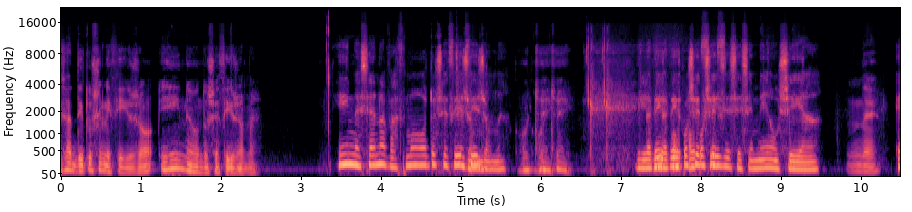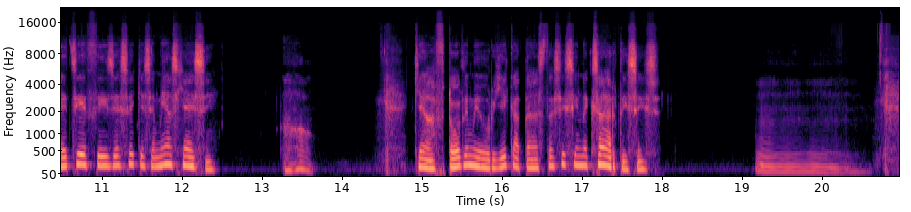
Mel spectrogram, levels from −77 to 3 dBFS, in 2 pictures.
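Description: After "σε ένα βαθμό όντως", from 4.94 s to 8.30 s, a doubled audio track appears. A second, equally loud copy trails by about a fifth of a second. It is dry and abrupt at both ends, likely from a slower capture path. It stops before "σε μία ουσία ναι".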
